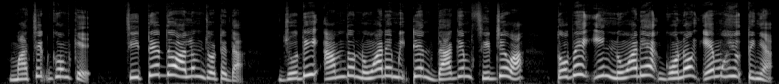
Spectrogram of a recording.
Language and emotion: Santali, angry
